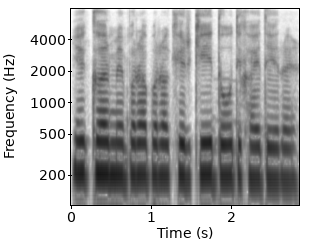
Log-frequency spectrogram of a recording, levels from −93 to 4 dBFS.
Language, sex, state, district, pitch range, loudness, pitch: Hindi, female, Arunachal Pradesh, Lower Dibang Valley, 195-205 Hz, -15 LUFS, 200 Hz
